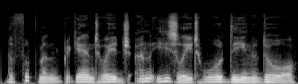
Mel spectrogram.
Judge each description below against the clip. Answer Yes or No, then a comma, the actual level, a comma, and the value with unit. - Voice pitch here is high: No, low, 110 Hz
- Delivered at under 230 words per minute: Yes, average, 200 wpm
